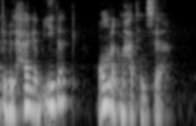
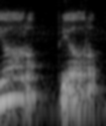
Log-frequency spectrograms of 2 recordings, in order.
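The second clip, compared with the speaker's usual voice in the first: much higher, much softer, slow hushed plea; hushed pleading prayer; 8 semitones higher, 11 dB quieter than usual. Shown as a demonstration. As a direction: breathe it out like a desperate whispered prayer. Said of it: "وأنت بتدعي". (رجاء هامس بطيء)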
